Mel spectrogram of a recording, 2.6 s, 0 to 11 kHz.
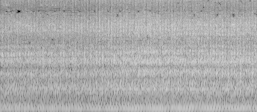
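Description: John Deere 5050D diesel tractor idling close by, a steady low chugging rumble with an even rapid beat and no other sounds.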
